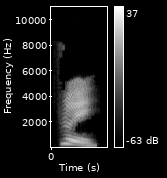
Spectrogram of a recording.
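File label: "Ruì", Chinese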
